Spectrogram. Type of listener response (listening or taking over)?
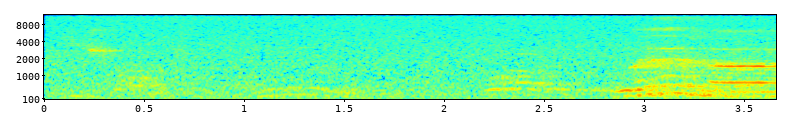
taking over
